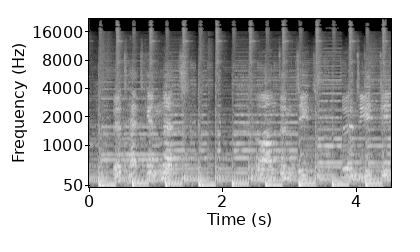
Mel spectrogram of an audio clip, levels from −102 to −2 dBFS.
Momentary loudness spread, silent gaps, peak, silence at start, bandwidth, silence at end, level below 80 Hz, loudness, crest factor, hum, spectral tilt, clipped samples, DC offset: 5 LU; none; 0 dBFS; 0 s; over 20 kHz; 0 s; -22 dBFS; -17 LUFS; 16 dB; none; -5 dB/octave; under 0.1%; under 0.1%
